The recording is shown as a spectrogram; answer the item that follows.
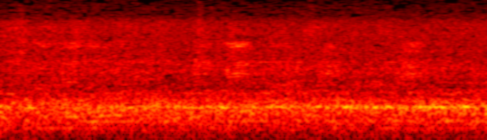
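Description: Dubai Metro train running on its elevated track, heard from inside the carriage: a steady rumble with a faint even hum.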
